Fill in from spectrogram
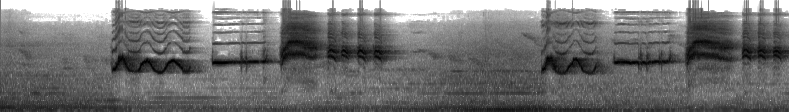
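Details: Orange-headed thrush (anis merah) in full song: a strong phrase of rolling, wavering whistles, then a steady flat note and a burst of rich buzzy chatter, the whole sequence repeated twice with short pauses.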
